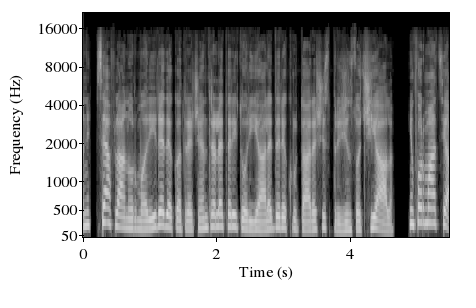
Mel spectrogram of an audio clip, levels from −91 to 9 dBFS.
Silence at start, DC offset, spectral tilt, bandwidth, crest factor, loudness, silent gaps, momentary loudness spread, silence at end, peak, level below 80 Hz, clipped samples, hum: 0 s; under 0.1%; -5 dB/octave; 16 kHz; 14 dB; -14 LUFS; 0.13-0.18 s, 4.68-4.87 s; 5 LU; 0 s; 0 dBFS; -56 dBFS; under 0.1%; none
